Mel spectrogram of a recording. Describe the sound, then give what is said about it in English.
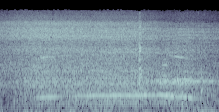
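A vacuum cleaner runs steadily during a bedbug extermination, a loud airy roar with a faint whining tone, one small click partway through and no voices. “They're going to die where they are, or they're going to be lifted in the vacuum.”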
